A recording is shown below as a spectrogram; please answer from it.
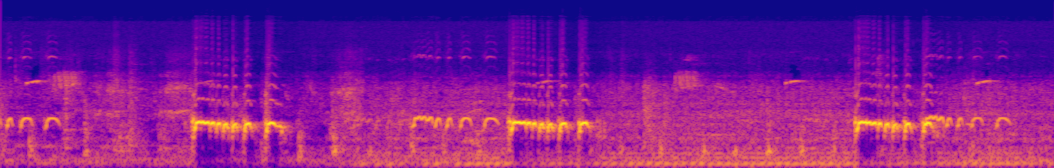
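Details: Local zebra dove singing to call its flock, big-voiced: soft looping coo runs alternate with louder, sharply opened rolling phrases, about every two and a half seconds, over a low hum.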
